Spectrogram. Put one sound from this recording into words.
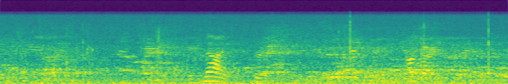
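Several people talk in a large echoing hall.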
